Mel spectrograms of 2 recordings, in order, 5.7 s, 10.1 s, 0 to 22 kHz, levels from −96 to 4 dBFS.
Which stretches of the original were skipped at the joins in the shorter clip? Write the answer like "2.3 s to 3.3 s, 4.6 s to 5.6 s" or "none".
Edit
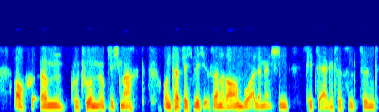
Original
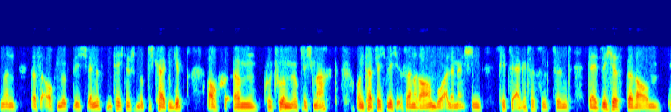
none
